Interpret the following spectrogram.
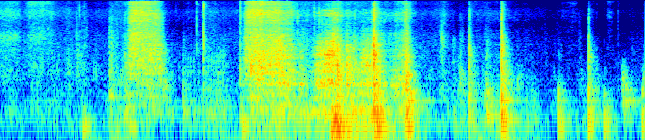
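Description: Rubbing and scraping of a small whiteboard handled on a wooden desk and written on with a marker. The loudest scraping comes a little under halfway through, and there is a short sharp knock about a second before the end.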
